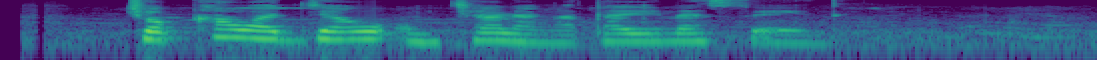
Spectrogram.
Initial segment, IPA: t͡ʃ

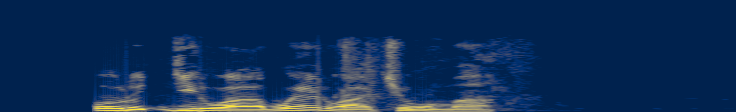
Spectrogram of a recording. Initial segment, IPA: o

